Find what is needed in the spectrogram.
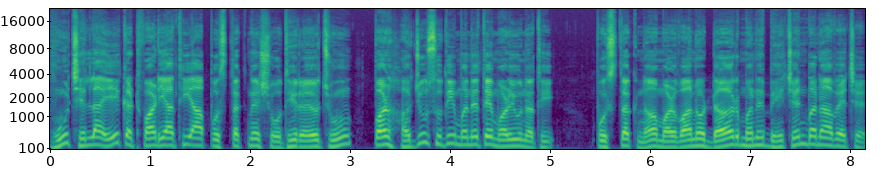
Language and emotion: Gujarati, fearful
